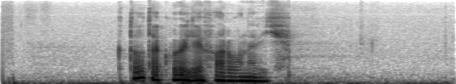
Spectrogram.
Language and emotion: Russian, neutral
